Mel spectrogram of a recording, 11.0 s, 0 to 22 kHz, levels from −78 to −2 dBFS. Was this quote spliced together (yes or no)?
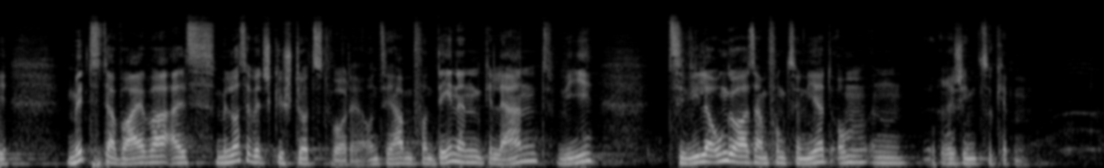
no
